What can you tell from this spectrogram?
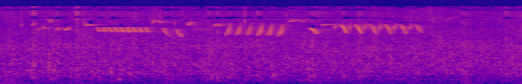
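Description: A small songbird sings high, fast trilled phrases, each a rapid run of short notes, from about half a second in until about four seconds in. Underneath is the faint steady rush of the flowing river.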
